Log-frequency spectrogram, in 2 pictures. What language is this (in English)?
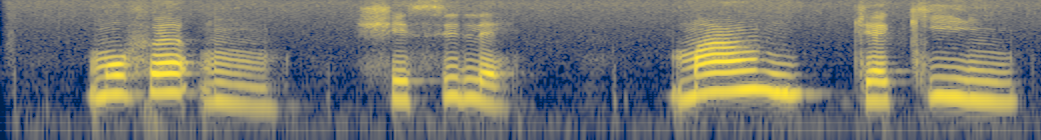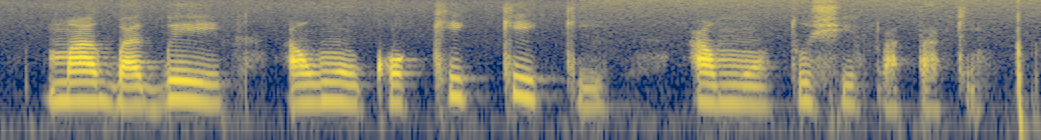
Yoruba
